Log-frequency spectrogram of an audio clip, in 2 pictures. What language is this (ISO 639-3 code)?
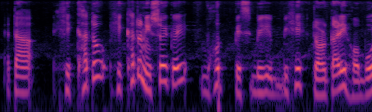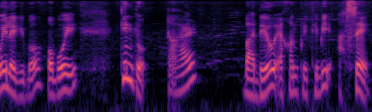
asm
